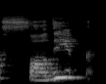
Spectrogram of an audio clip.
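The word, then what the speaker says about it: صديق: Vi do una parola, la parola sadiq. Sadiq vuol dire amico. Sadiq. Mentre samak, sa, sa, samak, so, sadiq, sadiq, amico.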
